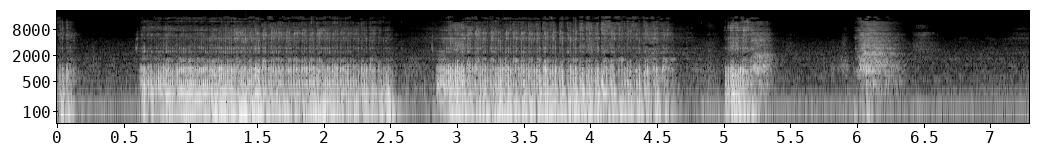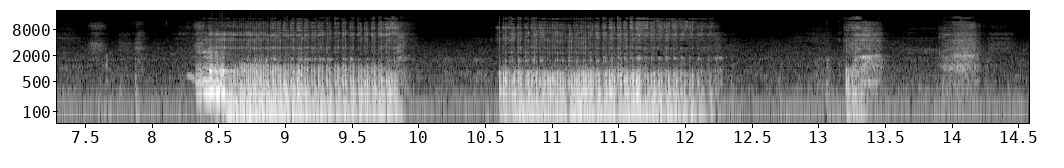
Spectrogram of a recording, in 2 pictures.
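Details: A pet dog gives its "let's get going" sound, a Chewbacca-like groaning growl: five long throaty rumbles of about two seconds each, separated by short breaths, with quiet sniffing between.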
